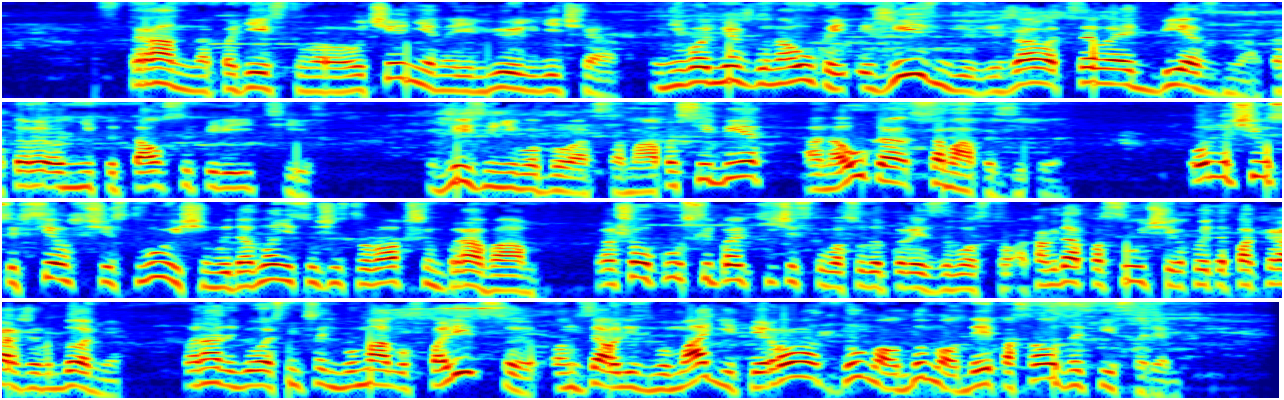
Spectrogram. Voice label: Mic noise; Запись с микрофона гарнитуры (в шумной обстановке); ugreen hitune t3 pro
